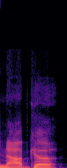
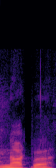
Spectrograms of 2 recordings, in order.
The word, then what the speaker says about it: Nakba: 6 foot bear uh did I say navka at the beginning you did nakba sorry um just another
